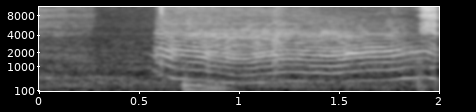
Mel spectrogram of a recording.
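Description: Door squeaking as it is pulled open: one long squeal with a wavering pitch, starting about half a second in. It is a squeak this door always makes.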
